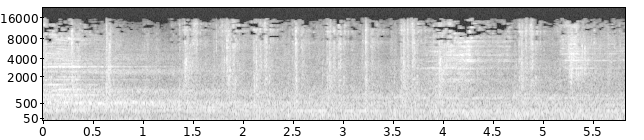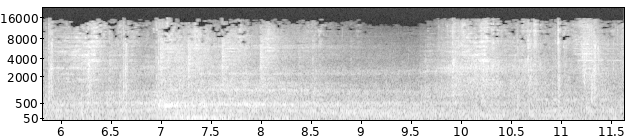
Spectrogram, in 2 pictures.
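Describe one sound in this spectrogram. Armoured footsteps clank steadily on stone.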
